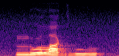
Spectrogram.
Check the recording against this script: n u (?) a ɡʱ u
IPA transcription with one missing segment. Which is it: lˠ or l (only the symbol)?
lˠ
